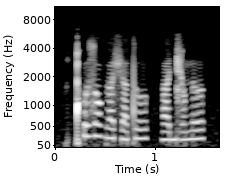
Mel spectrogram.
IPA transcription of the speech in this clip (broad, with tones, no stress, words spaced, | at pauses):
ǃʼʊ˥ zɔ˦ɡa˨ʃa˩tʊ˨ | a˩ d͡ʑɔ˩nə˨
